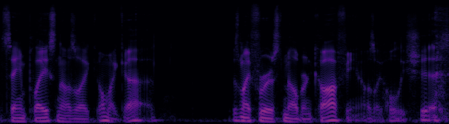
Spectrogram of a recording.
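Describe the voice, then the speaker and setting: A man with an American accent, very fast, with a bright, sharp tone, vocal fry, very wide pitch swings and big swings in loudness. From United States. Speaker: podcast host. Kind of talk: casual chat.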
